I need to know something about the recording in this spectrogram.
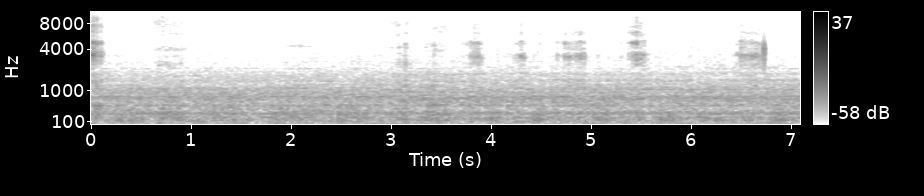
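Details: An affectionate female Somali cat named Karen, about 995 days old, keeps up an even, low purr, while brief breathy puffs recur roughly every half second to second in the latter half.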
